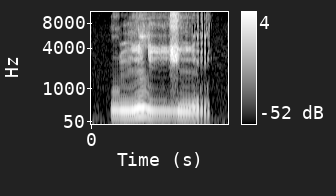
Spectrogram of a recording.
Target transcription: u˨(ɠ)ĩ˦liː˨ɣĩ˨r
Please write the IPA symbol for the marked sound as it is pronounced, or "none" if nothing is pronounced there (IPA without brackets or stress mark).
ŋ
